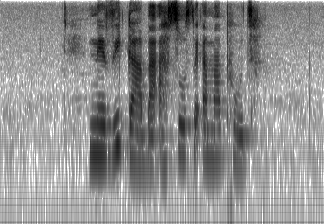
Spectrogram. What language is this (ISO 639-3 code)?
zul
